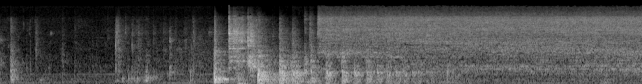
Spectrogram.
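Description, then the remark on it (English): A few light clinks and knocks, then a steady, loud rush of filtered water pouring into a cup holding a powder packet's contents, filled up to the fill line before microwaving, continuing without a break to the end. “And I'm going to pour some nice filtered water in here up to the line.”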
